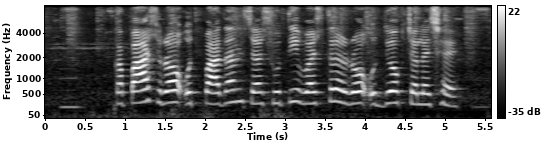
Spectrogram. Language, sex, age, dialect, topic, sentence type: Maithili, female, 25-30, Angika, agriculture, statement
